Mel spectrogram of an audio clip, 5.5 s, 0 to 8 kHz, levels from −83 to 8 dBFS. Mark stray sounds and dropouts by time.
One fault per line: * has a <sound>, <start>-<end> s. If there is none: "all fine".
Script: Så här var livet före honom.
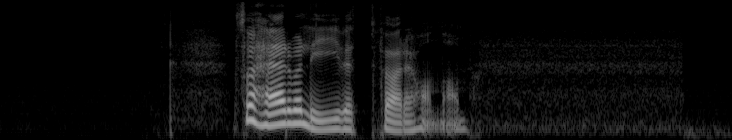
all fine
